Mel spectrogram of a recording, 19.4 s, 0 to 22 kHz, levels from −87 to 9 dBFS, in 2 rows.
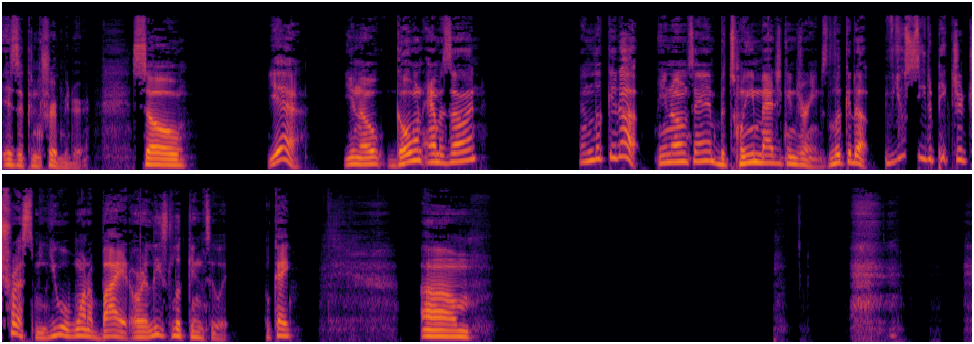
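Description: Speech recording with CD scratch ticks from 11.08 to 11.41 s, between "want to buy it" and "look into it": three clicks, each well under a millisecond, repeating once per disc revolution, where a scratch overwhelmed error correction and the player concealed the damaged samples.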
